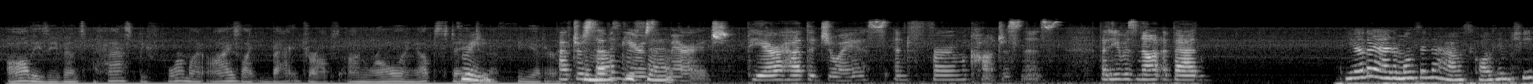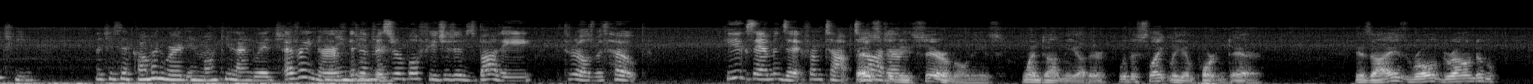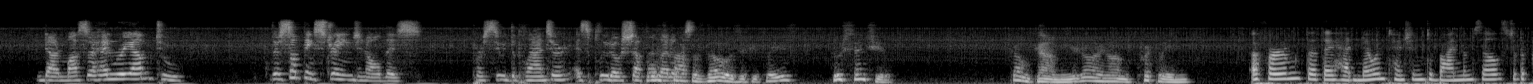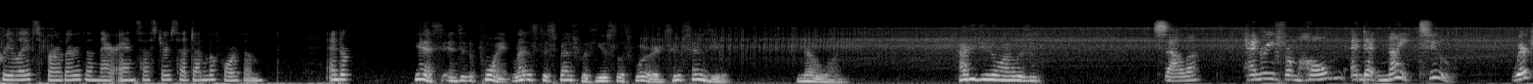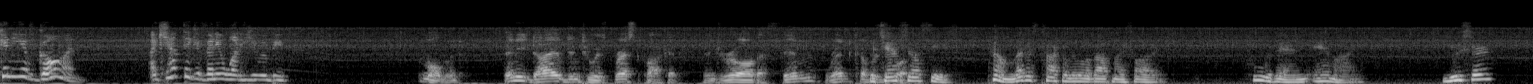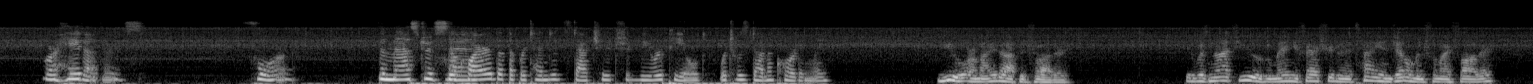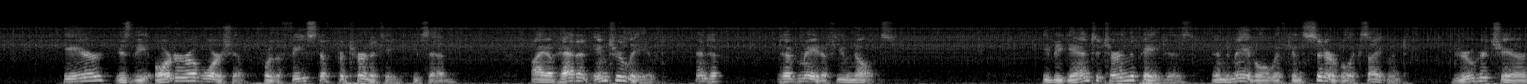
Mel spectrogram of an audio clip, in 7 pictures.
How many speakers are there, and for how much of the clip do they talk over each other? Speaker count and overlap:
9, about 5%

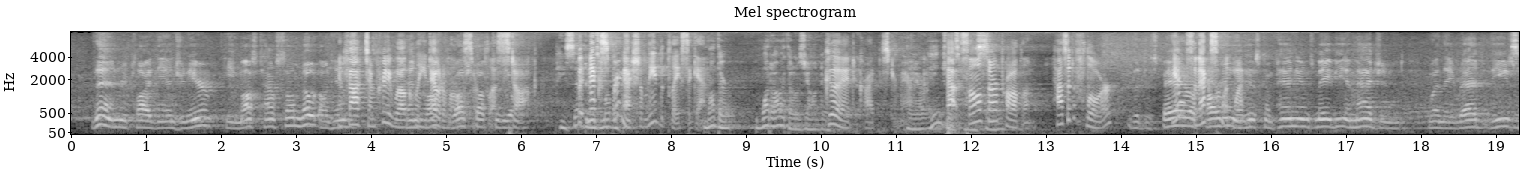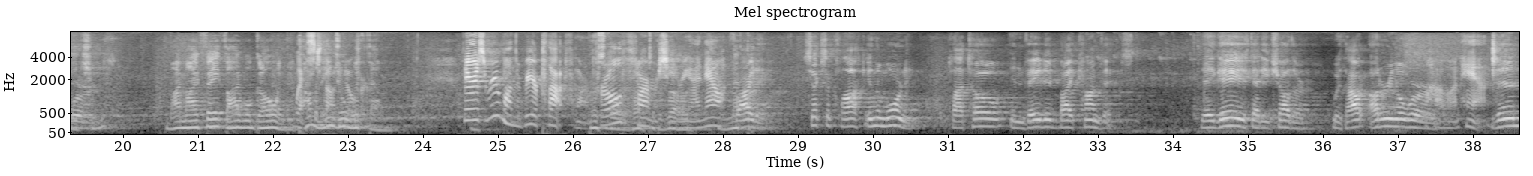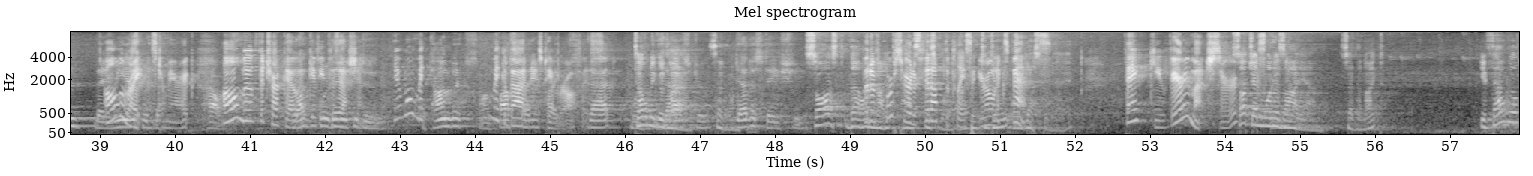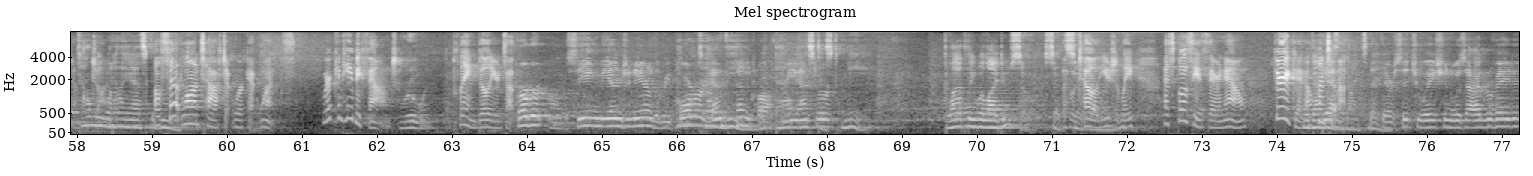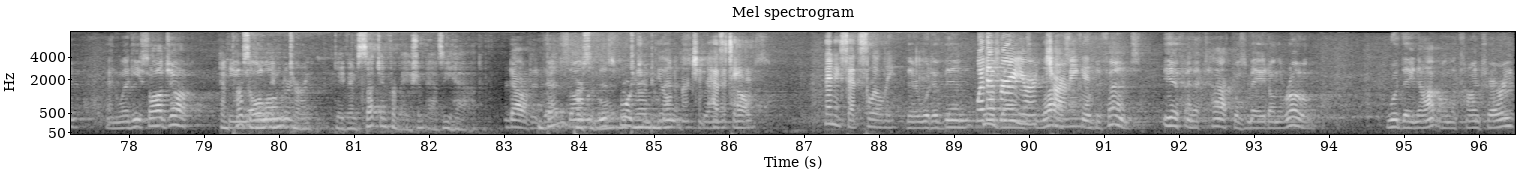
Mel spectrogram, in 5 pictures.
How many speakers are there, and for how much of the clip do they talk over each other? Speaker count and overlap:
3, about 44%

